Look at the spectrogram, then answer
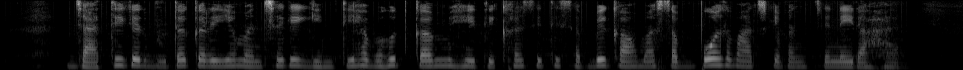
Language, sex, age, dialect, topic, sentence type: Chhattisgarhi, female, 36-40, Central, banking, statement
